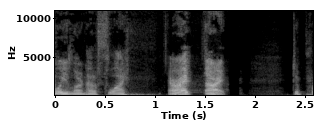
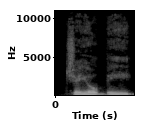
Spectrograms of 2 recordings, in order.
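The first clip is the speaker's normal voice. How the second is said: usual speaking voice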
